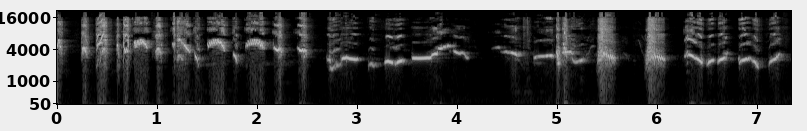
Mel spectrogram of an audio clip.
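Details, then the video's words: White-rumped shama pours out quick chips, then a run of wavering whistles, a pause, and further sharp bursts and trills. "burung kacer"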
